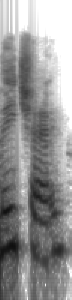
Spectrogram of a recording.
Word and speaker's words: Nietzsche: Nietzsche.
